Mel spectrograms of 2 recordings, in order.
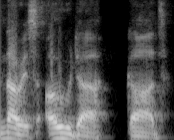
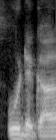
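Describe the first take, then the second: First: "Odegaard" as OH-da-gard, drawn out in mock correction; deliberately anglicised "Odegaard", said slowly; stubborn English pronunciation. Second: "Odegaard" with a short first vowel, not OH; "Odegaard" said the native way, as a correction; corrected Norwegian pronunciation. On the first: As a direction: slowly insist on "Odegaard" with a long OH. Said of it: "It's not Odegaard". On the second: Retold or imitated. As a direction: imitate the Norwegians correcting "Odegaard" to UR-duh-gard. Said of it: "pronounced his name properly".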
